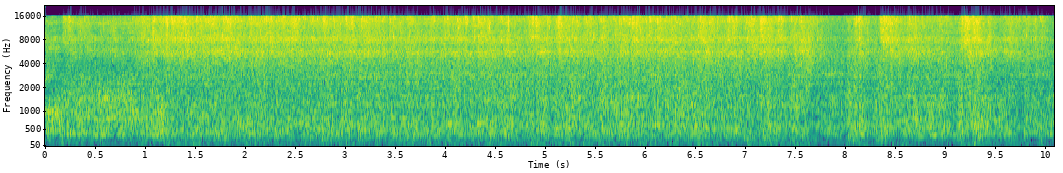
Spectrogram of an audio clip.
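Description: Philips PowerCyclone 4 XB2140 bagless canister vacuum, 850 W motor, running steadily with the crevice nozzle on the hose, sucking debris out of a thick shag carpet: a loud, even motor whine and rush of air.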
